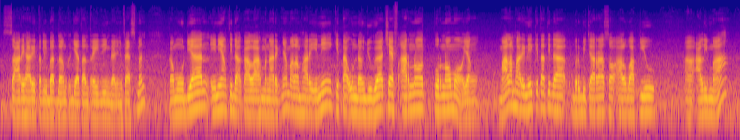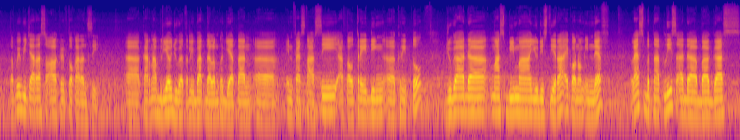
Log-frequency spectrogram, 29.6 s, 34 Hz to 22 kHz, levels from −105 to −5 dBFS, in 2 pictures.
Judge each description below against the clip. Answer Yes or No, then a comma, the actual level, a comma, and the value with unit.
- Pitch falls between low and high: No, low, 115 Hz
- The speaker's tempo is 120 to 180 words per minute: Yes, average, 130 wpm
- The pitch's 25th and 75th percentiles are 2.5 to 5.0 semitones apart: Yes, average, 3.4 semitones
